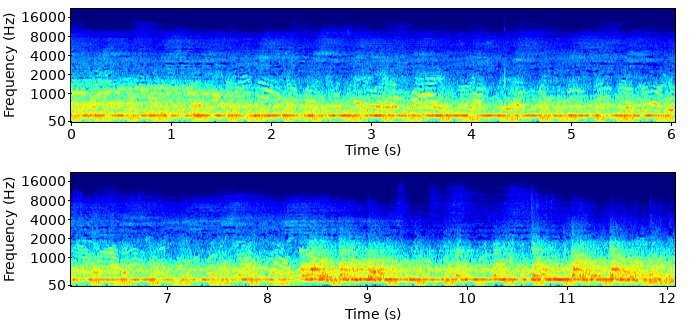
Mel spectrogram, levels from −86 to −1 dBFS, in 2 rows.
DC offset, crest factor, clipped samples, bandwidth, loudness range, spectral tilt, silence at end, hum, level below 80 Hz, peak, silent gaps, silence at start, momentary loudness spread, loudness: under 0.1%; 16 dB; under 0.1%; 7.8 kHz; 4 LU; -9 dB/octave; 0 s; none; -46 dBFS; -6 dBFS; none; 0 s; 6 LU; -22 LUFS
